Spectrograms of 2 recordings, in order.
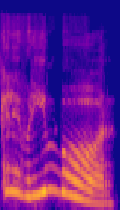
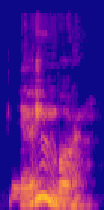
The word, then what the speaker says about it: Celebrimbor: No lleva tilde. Termina en consonante. ¡Ah! Termina en consonante. O sea que es Celebrimbor. – ¡Oh! ¡Ciertamente! – ¡Qué fuerte! ¡Es Celebrimbor! – Celebrimbor.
